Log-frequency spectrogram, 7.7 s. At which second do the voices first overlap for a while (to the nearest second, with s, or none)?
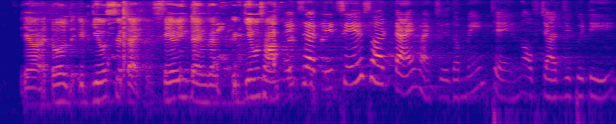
none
